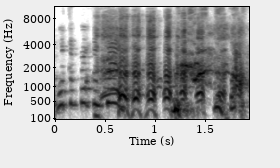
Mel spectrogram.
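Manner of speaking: high, slow startled cry; mock alarm at a sudden crash; startled what the. Retelling hearing his car window smashed, startled.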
